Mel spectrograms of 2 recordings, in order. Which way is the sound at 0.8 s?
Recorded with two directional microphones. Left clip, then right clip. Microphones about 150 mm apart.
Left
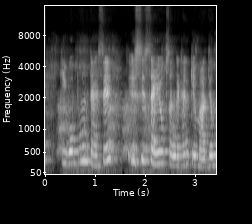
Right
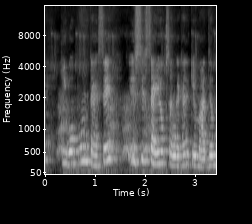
25° right (ahead or behind).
